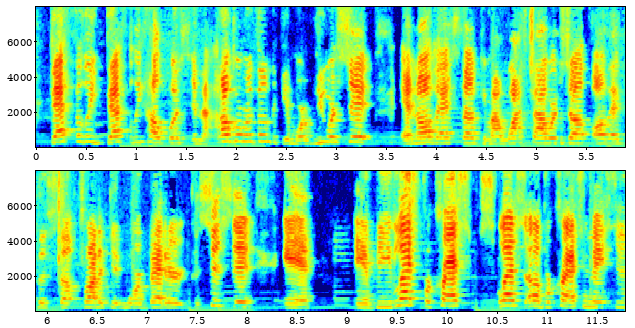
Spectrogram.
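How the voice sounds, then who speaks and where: Over music in the background, a woman in a raised, projected voice talks at a fairly quick pace with a high pitch, an animated tone, ordinary pitch variation, and big swings in loudness. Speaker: livestreamer, commentary YouTuber. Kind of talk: casual livestream chat.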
